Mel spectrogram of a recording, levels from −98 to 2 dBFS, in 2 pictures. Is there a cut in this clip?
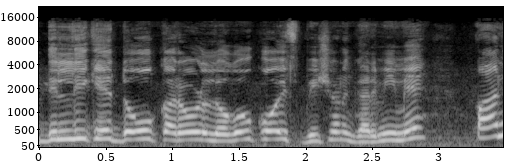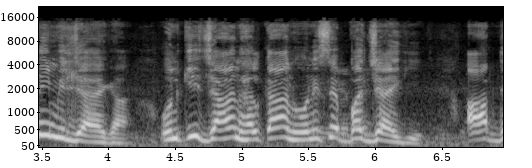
no; 0 cuts

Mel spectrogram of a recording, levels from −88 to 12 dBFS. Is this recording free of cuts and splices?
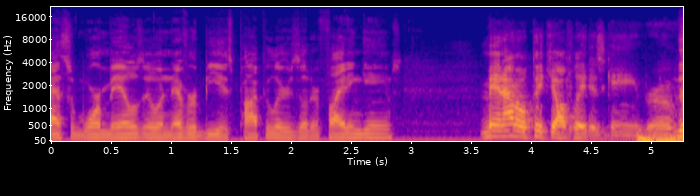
yes; 0 cuts

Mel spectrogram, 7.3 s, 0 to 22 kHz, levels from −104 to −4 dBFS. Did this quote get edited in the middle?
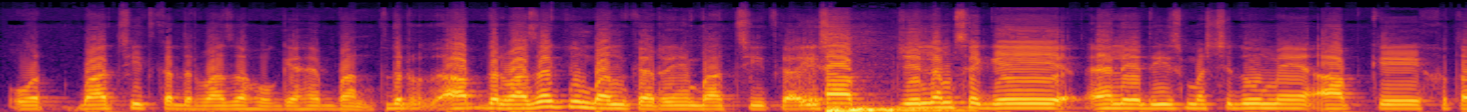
yes; 2 cuts; at 1.9 s, 4.1 s

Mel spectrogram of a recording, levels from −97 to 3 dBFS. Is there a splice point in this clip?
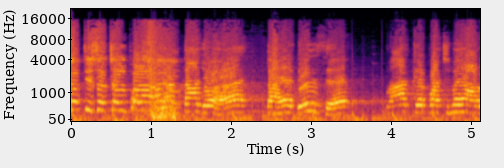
yes; 1 cut; at 1.1 s

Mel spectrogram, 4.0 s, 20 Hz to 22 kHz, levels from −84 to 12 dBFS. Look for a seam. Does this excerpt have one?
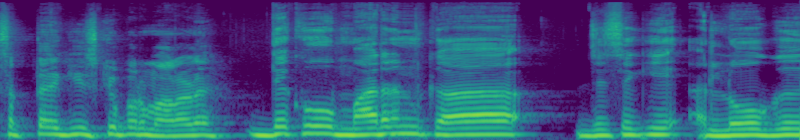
no; 0 cuts

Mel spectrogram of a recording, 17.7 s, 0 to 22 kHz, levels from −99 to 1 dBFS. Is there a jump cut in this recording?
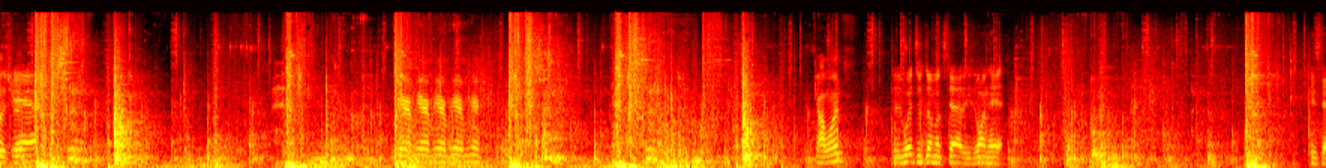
no; 0 cuts

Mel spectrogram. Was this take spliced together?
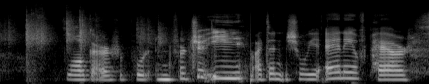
no; 0 cuts

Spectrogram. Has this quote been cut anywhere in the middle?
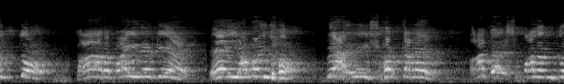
no; 0 cuts

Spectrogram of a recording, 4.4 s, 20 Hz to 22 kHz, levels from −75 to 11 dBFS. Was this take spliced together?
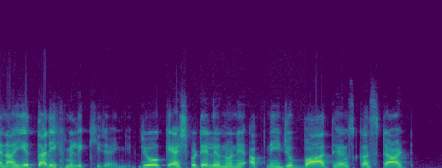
no; 0 cuts

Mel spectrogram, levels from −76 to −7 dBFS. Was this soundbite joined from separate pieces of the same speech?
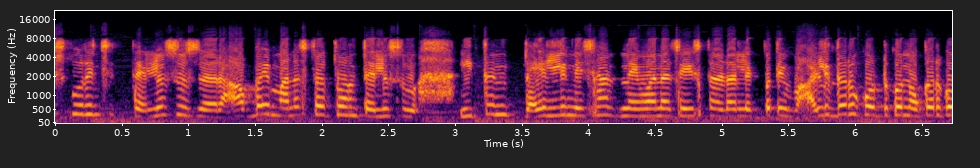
no; 0 cuts

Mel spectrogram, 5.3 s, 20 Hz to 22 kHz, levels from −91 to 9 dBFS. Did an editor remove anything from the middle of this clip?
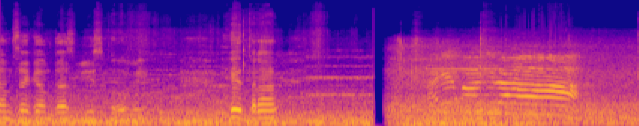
yes; 1 cut; at 3.1 s

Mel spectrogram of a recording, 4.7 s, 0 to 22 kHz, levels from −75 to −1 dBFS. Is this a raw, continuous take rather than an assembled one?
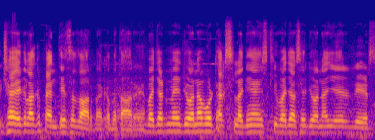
no; 1 cut; at 1.8 s

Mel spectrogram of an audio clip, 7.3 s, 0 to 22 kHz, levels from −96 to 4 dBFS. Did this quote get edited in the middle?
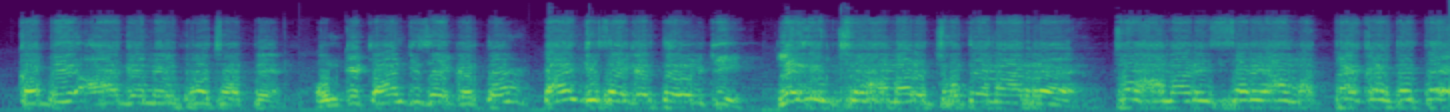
yes; 4 cuts; at 1.5 s, 2.6 s, 3.8 s, 5.5 s

